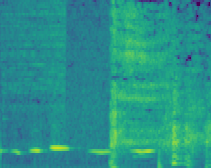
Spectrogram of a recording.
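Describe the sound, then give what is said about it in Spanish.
Someone whistles a short classical symphony melody, a few clear stepped notes rising and falling, fairly loud. Breathy vocal sounds and a voice briefly overlap toward the end. “no suena no suena el pedo, sino la sinfonía de la alegría de, de, Beethoven”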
